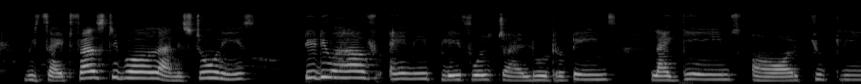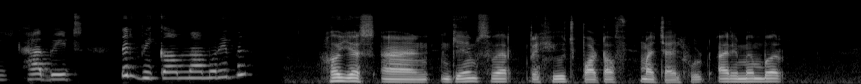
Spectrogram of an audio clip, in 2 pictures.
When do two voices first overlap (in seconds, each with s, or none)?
none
